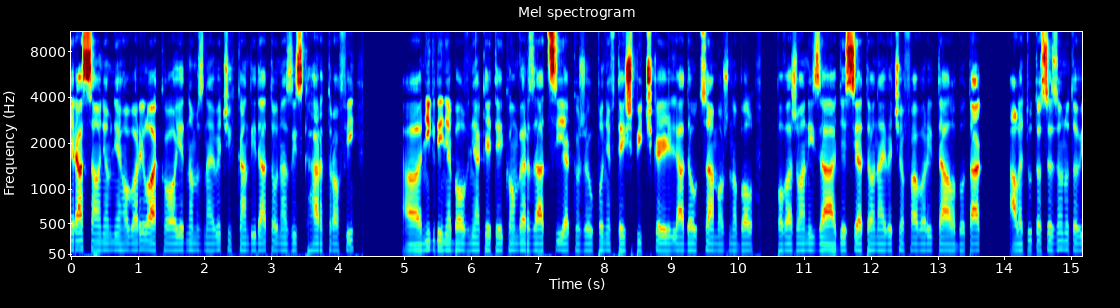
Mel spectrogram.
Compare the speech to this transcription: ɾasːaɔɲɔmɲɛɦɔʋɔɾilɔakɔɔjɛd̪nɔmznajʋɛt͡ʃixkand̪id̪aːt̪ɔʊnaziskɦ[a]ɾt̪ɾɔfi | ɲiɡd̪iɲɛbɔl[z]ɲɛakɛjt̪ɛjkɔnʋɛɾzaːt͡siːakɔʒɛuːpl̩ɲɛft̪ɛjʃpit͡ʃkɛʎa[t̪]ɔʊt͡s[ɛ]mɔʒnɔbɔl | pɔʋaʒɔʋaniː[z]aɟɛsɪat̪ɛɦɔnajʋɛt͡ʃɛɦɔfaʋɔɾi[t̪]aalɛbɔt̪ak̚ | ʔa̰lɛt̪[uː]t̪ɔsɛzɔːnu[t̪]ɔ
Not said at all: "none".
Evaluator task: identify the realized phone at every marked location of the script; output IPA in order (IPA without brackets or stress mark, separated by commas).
a, v, d̪, a, z, t̪, uː, t̪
